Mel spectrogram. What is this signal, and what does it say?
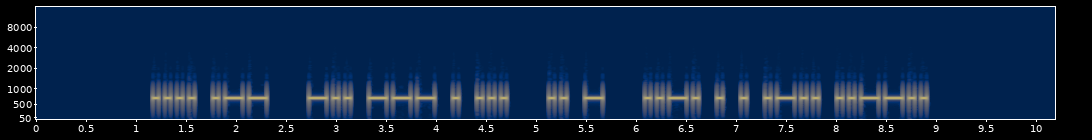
Morse code, heard as a keyed tone, about 20 wpm, 700 Hz. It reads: HW DOES IT FEEL?
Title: Sentences from Top 400 Words and Abbreviations 20wpm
